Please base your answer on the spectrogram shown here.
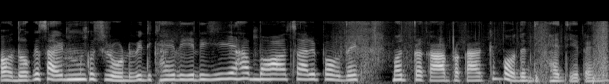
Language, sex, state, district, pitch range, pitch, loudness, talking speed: Hindi, female, Uttar Pradesh, Hamirpur, 185-235 Hz, 215 Hz, -16 LUFS, 225 wpm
